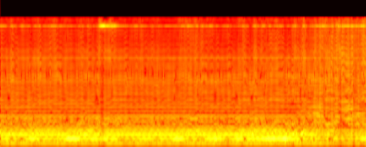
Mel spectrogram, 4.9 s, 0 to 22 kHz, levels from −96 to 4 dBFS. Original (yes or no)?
no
